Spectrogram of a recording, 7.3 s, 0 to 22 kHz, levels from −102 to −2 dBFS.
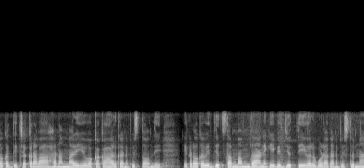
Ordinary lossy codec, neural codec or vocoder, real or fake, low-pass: none; none; real; 7.2 kHz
